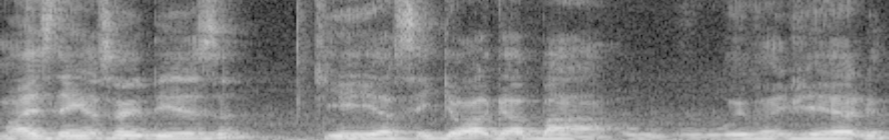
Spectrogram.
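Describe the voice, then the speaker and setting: Audible room echo, a fairly slow pace, and fairly even intonation. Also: man, medium pitch for a man. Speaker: spiritist channel host. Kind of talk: religious teaching talk. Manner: halting, many fillers; soft-spoken.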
